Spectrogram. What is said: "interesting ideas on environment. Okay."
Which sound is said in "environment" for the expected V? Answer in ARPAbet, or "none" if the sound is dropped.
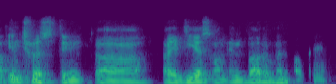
V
